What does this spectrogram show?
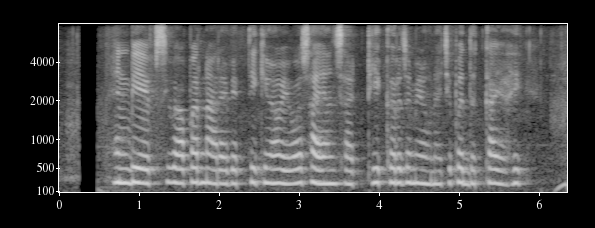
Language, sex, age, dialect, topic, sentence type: Marathi, female, 25-30, Northern Konkan, banking, question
